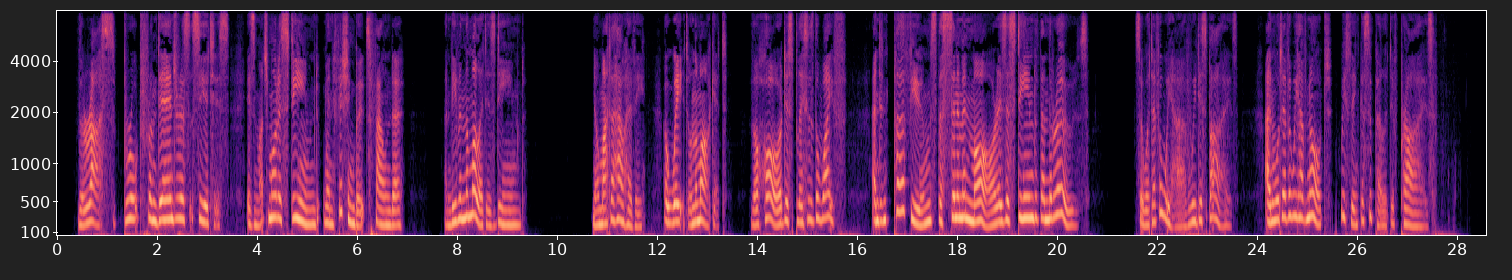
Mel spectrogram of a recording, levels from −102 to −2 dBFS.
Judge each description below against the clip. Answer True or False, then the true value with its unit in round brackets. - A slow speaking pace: True (130 wpm)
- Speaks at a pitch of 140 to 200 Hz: False (230 Hz)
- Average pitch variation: False (5.7 semitones)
